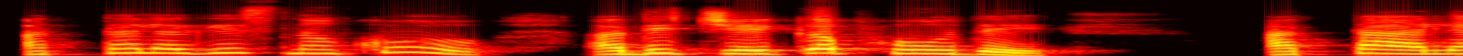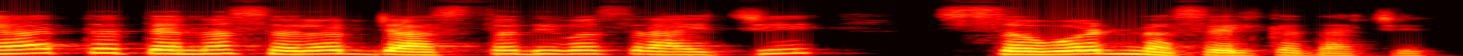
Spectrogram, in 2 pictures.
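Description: A woman's voice: fairly high pitch, moderate pace, mellow, pitched above the performer's own voice, natural voice. A woman voicing a hurt young pregnant wife who speaks in a pleading, reproachful way close to tears, in a dramatized story reading. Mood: gentle.

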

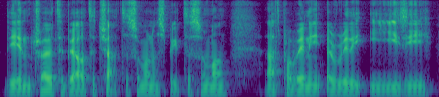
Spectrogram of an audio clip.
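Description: A man in his thirties co-hosts a casual podcast from a small indoor studio, using a studio mic on an arm and wearing headphones. His low voice is monotone, fast and clean in tone. He gives opinionated, emphatic advice, repeating words as he restarts his sentences.

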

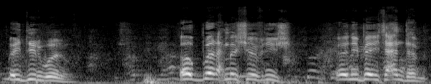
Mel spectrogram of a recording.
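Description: An Algerian man selling wares on a live stream from his shop, hawking in rapid repetitive calls. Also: sits high, noisy background. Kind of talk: live sales pitch.

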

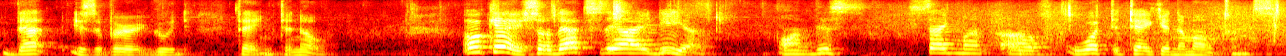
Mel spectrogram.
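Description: A man's voice: sits high, expressive, slow, vocal fry, a little hiss or hum. A man hosting a mountain gear show, casually demonstrating clothing in a folksy, emphatic way with lots of fillers. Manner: folksy, emphatic, with many "you know" fillers.

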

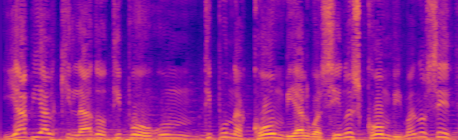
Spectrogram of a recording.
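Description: A man's voice: sits high, expressive, fairly quick, over music. A young man telling his own story casually, repeating himself and often asking the listener "you know?". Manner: repetitive, restarts, keeps asking "you know?". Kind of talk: casual first-person storytelling.

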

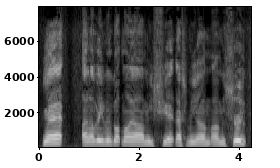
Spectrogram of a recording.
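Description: Holding his phone close, a middle-aged southern English vlogger talks from a small tent in the woods at night, rambling bluntly with lots of swearing. His voice is high-pitched and darkish, steady and measured in pace, captured in a dry recording.

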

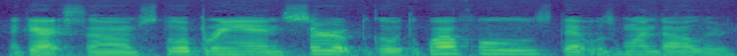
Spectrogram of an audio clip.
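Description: A woman in her thirties speaks a little slowly in a lowish voice with fairly even intonation, casually showing her grocery haul item by item and listing prices. The vlogger films indoors in her home kitchen, with the phone camera held close.

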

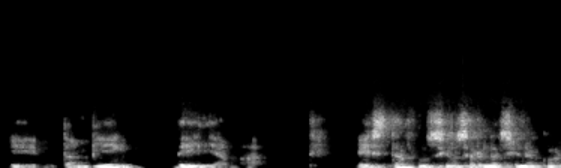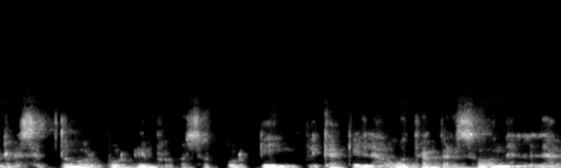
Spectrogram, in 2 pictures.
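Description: A man's voice: mid-range voice, a little mellow, dull audio. A man, teaching an online language lesson, explaining patiently with fillers and repeated terms.

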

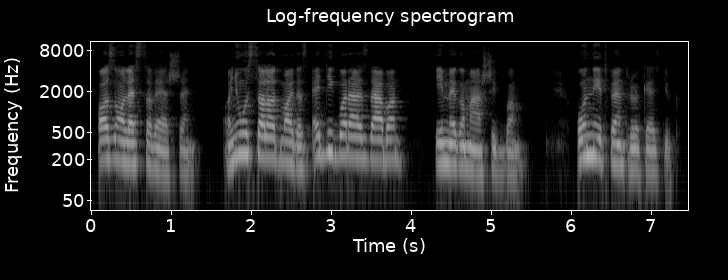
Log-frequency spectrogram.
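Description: A woman voicing a sly, unhurried male hedgehog farmer in a storybook tale, crafty and bossy. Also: fairly low pitch, lively intonation, close to an everyday voice. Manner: easygoing, crafty, bossy to his wife.

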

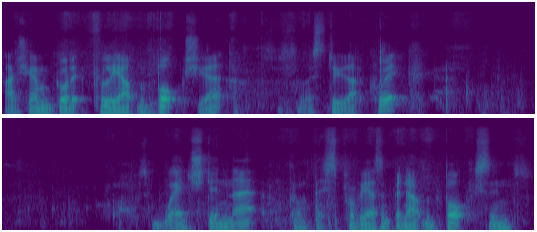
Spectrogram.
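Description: Casual male vlogger, low-pitched, relaxed rambling delivery. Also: fairly quick, a little hiss or hum. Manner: relaxed, rambling, thinking aloud. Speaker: vlogger reviewing car boot sale finds. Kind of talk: casual show-and-tell.

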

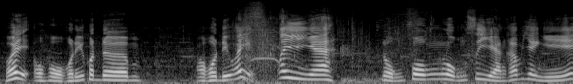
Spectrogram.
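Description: Excitable high-voiced gaming commentator man. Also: moderate pace, soft background music. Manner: excitable, with bursts of shouts and grunts. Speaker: gaming YouTuber. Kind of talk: live gameplay commentary.

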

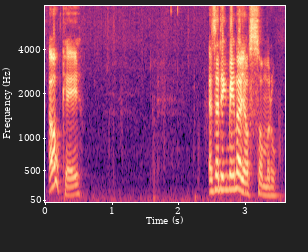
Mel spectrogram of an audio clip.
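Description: A man streaming a game live, chatting excitably with his viewers, reacting aloud and thanking supporters. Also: high voice.

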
